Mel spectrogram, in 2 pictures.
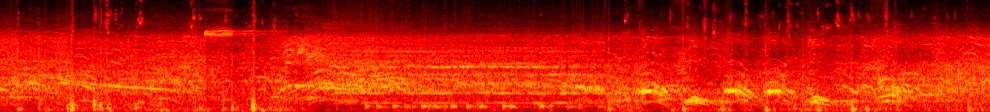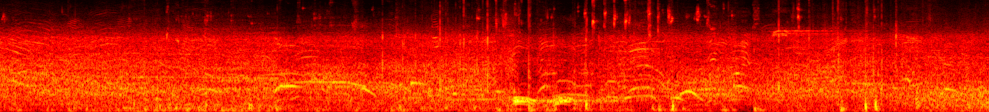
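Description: Live college basketball game in an arena: the ball dribbling on the hardwood, sneakers squeaking, and crowd voices throughout. A short, high steady tone sounds about two seconds in and again near the end.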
